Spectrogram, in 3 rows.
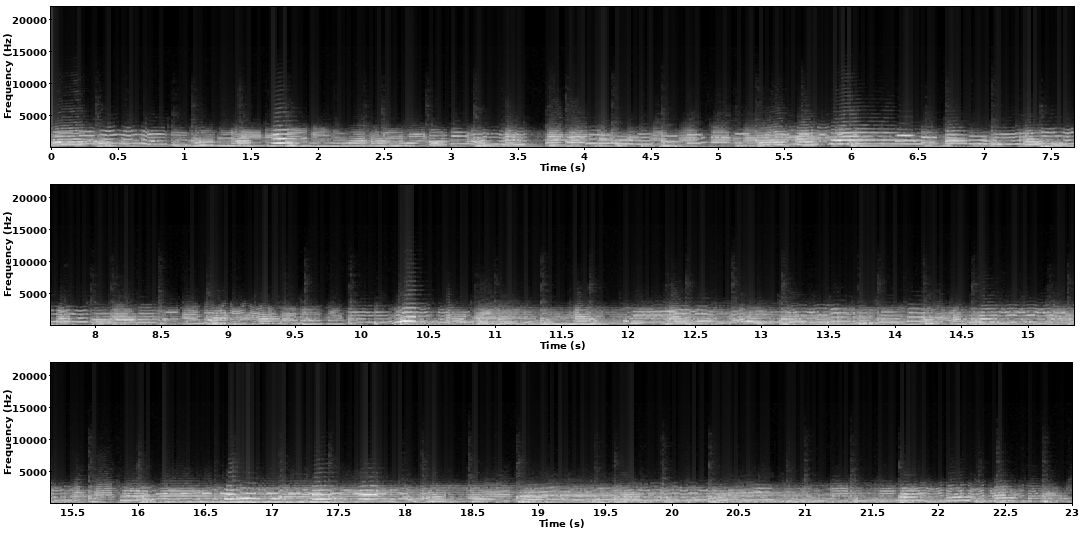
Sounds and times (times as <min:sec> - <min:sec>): Trombone: 0:00.0 - 0:23.0
Trumpet: 0:00.0 - 0:23.0.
